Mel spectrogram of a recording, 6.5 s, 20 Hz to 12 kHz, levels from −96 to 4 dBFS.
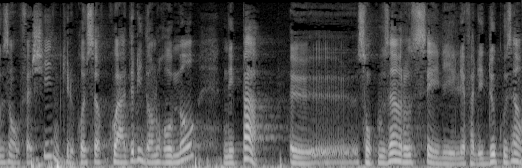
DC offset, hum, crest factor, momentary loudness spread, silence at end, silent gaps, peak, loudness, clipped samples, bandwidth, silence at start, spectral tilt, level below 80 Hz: under 0.1%; none; 18 dB; 7 LU; 0 s; none; -8 dBFS; -28 LUFS; under 0.1%; 12 kHz; 0 s; -5.5 dB/octave; -36 dBFS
